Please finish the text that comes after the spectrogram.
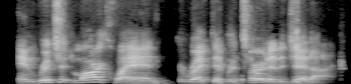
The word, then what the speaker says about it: Marquand: And Richard Marquand directed Return of the Jedi. Did I mispronounce the man's name?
